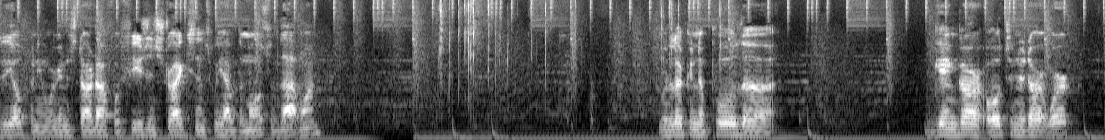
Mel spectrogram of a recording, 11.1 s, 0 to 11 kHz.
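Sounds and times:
faint background music: 0.0 - 11.0
foil pack crinkling: 4.4 - 5.0.

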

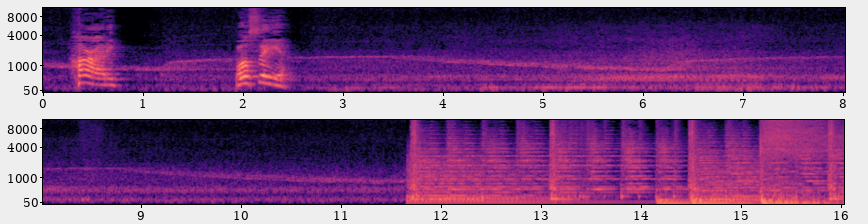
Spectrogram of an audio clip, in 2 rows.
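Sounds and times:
distant siren wailing: 0.0 - 14.1.

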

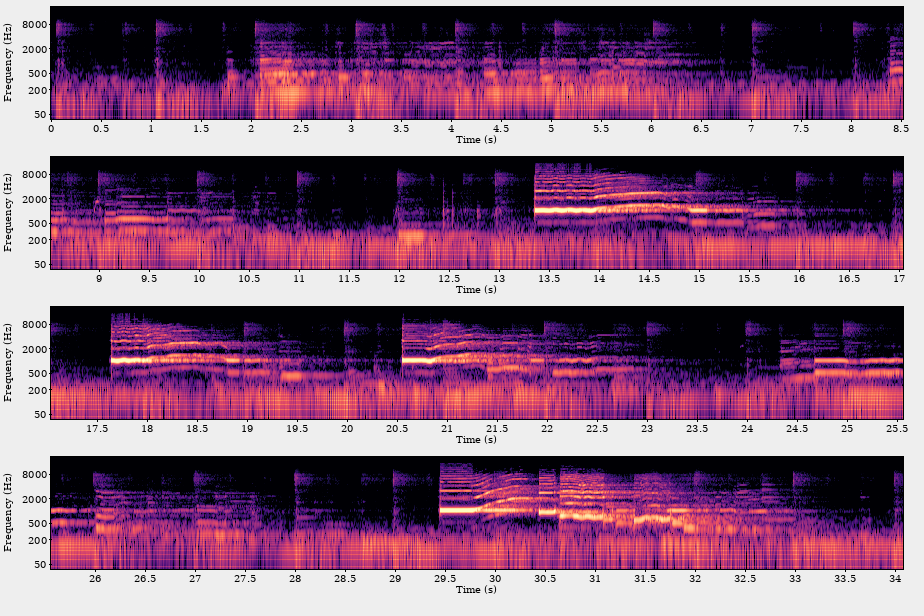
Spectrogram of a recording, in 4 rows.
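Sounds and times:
bass and drums: 0.0 - 34.0
electric slide guitar solo: 1.8 - 6.7, 8.4 - 11.0, 13.3 - 16.3, 17.6 - 23.5, 24.3 - 28.5, 29.4 - 33.9.

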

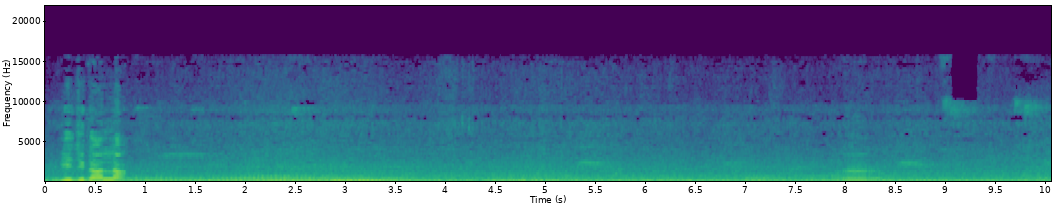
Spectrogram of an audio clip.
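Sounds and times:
passing vehicle rumble: 0.0 - 10.0.

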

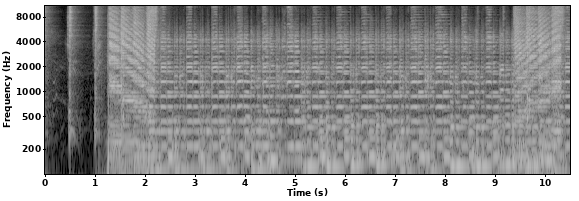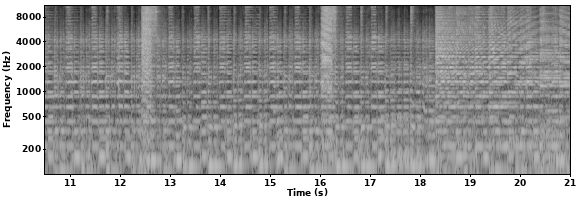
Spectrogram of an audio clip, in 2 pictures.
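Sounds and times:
drums: 0.0 - 2.5, 12.4 - 12.9, 15.8 - 21.0
bass guitar: 1.0 - 21.0
fiddle playing lead: 1.3 - 21.0
strummed acoustic guitar: 8.9 - 11.0, 12.2 - 13.1, 15.8 - 21.0.

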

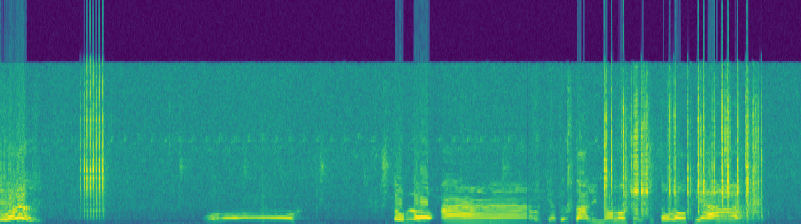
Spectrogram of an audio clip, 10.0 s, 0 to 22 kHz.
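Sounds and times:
woman calling out: 2.6 - 3.8.

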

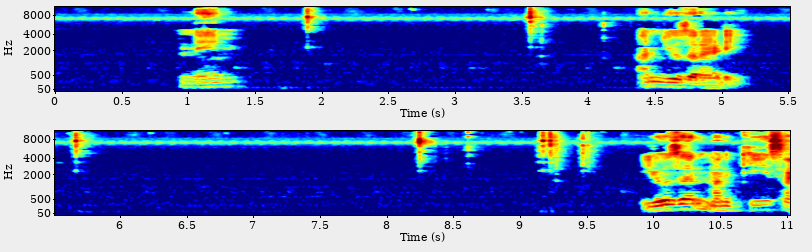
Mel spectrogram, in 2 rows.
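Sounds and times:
computer mouse clicking: 1.8 - 2.1, 3.5 - 4.3, 5.6 - 5.8, 8.2 - 9.6.

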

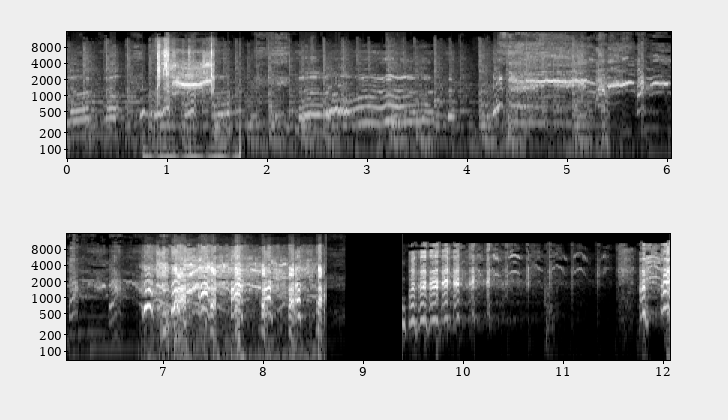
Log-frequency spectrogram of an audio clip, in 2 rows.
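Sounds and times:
rapid cackling laughter: 0.9 - 2.2, 4.3 - 8.7, 9.4 - 12.0.

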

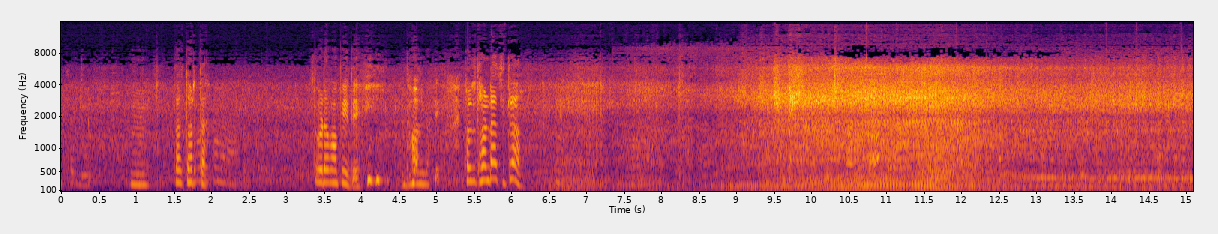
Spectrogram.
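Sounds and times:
motor scooter engine running: 6.6 - 15.0.

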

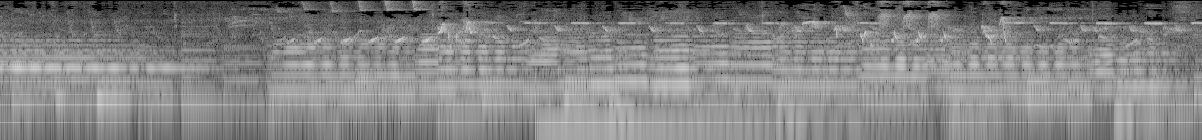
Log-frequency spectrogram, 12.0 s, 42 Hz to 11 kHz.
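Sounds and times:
instrumental background music: 0.0 - 12.0
bird chirping: 0.9 - 12.0.

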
